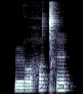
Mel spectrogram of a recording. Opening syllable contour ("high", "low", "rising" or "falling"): low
